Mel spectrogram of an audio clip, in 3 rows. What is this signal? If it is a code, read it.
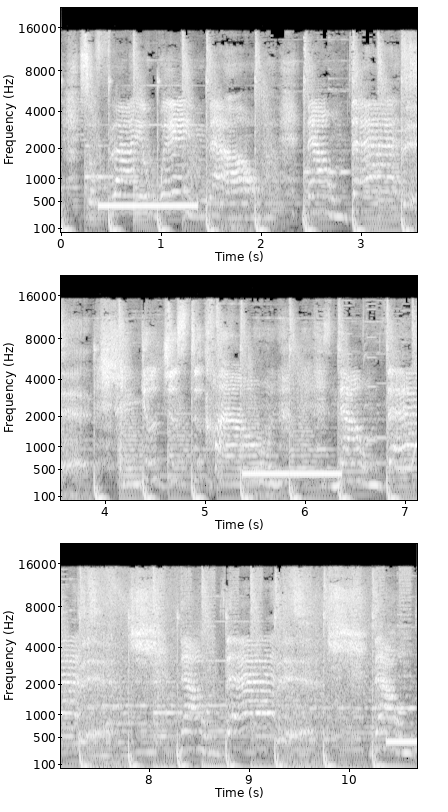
Ringback tone (Europe, 425 Hz), with noise.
